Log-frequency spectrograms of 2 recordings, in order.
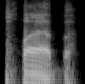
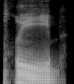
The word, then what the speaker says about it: pleb: As a matter of fact, uh, pleb is pronounced pleb, not plebbe.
